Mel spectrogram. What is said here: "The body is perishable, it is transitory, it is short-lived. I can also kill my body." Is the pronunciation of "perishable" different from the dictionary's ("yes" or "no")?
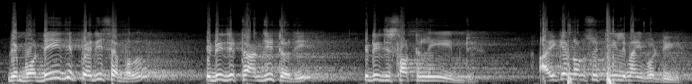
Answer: yes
